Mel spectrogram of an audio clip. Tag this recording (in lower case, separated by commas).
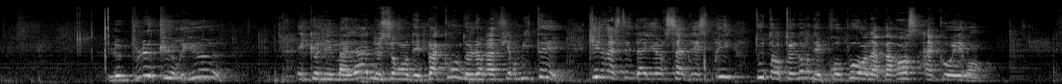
speech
